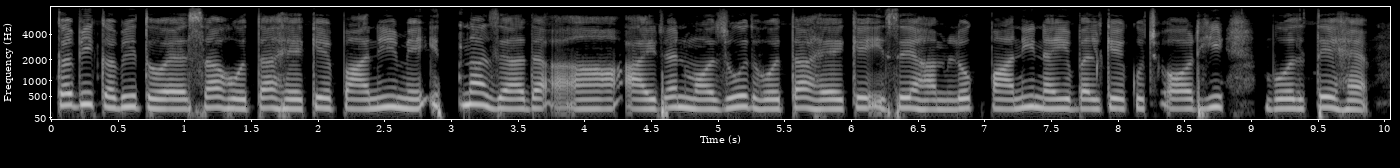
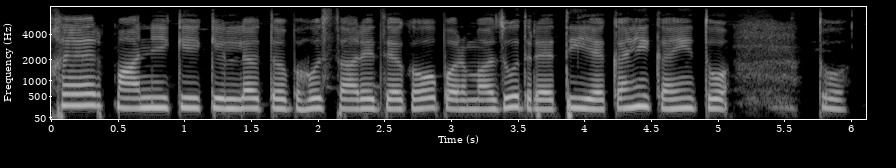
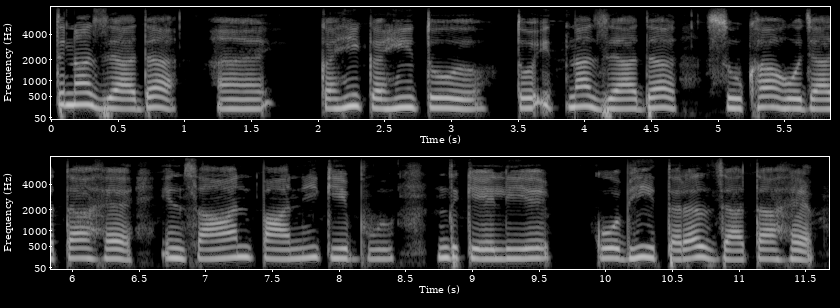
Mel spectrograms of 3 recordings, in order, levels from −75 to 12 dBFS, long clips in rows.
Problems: none marked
